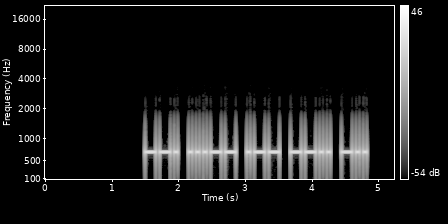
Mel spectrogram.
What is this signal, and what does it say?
Morse code, heard as a keyed tone, about 22 wpm, 700 Hz. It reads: G3WZD
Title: Call Signs Repeated 2x - 22wpm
